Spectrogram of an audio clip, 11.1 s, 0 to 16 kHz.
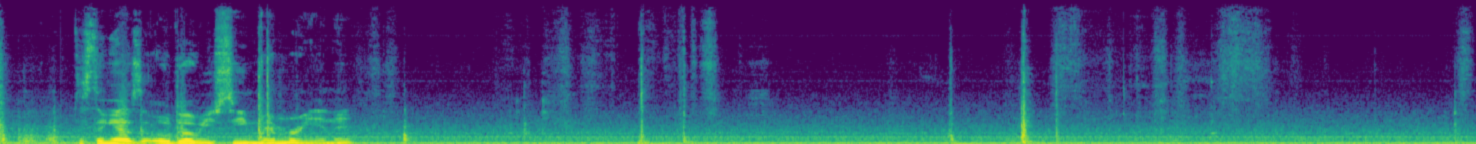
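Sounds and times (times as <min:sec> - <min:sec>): hardware clicks and knocks: 0:00.0 - 0:02.2
steady low hum: 0:00.0 - 0:11.0.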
